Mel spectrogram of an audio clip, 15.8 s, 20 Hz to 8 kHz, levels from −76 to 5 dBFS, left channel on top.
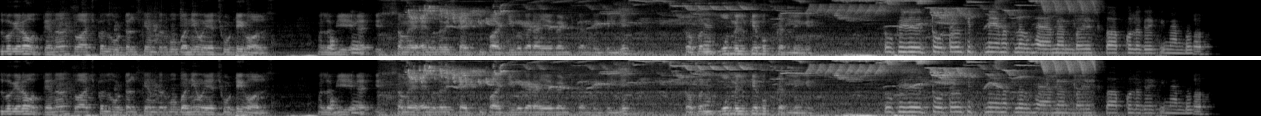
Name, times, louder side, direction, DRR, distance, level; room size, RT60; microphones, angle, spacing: voice 1, 0.0-3.4 4.0-7.9 8.6-10.2 14.9-15.0, right 1 dB, ahead, 5 dB, 1.5 m, -28 dB
Meow, 0.5-14.5, right 1 dB, 85° left, 4.6 m, -31 dB
voice 2, 4.1-4.6 8.6-9.0 11.0-15.0, left 2 dB, 60° left, 10 dB, 1.1 m, -28 dB
sound 1, 4.7-13.7, right 7 dB, 35° right, 1.2 m, -27 dB
17.5 x 9.0 x 3.7 m, 0.30 s
head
